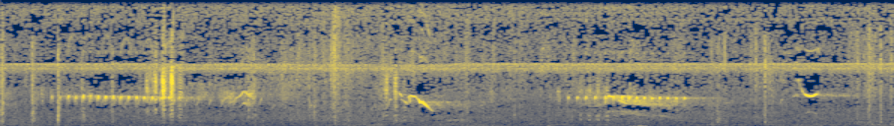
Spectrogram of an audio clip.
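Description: Faint high-pitched animal calls: a few short falling chirps and two fast rattling trills, one about a second in and one about two-thirds of the way through, over a faint steady high hiss.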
